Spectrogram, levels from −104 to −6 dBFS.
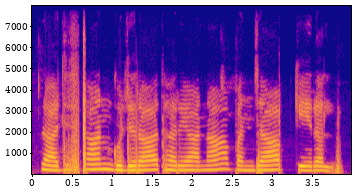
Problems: none marked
